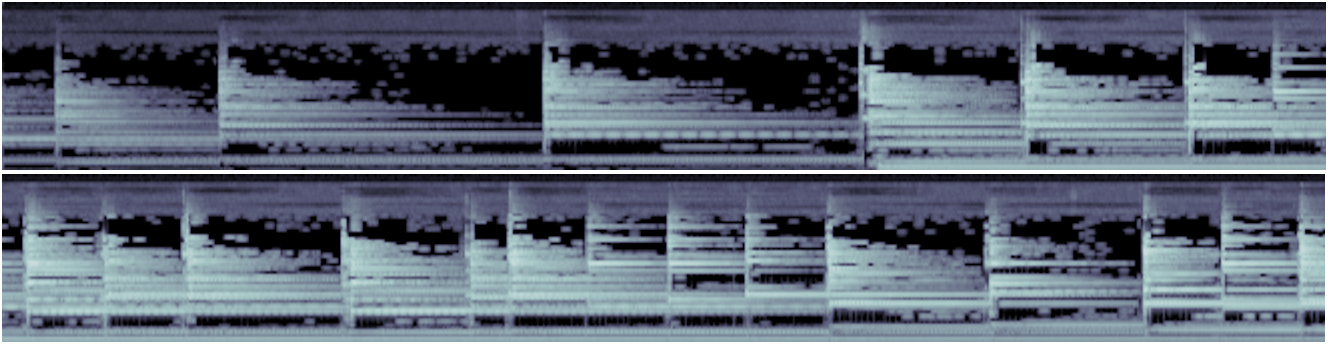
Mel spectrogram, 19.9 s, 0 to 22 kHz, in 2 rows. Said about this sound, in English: Each bell can produce 2 tones when struck on the front and side. The total weight of the bells is over 2.5 tons. It's a living testimony of ancient Chinese court music, and the bells are now protected from use to preserve their condition.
